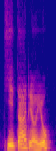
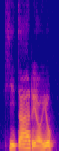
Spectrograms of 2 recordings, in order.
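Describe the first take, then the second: The two takes are said the same way.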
